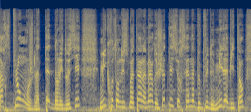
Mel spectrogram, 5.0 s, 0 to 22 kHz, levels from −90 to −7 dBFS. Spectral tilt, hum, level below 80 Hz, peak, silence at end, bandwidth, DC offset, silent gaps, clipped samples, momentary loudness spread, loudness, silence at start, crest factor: -3.5 dB/octave; none; -36 dBFS; -6 dBFS; 0 s; 16 kHz; under 0.1%; none; under 0.1%; 2 LU; -18 LUFS; 0 s; 14 dB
